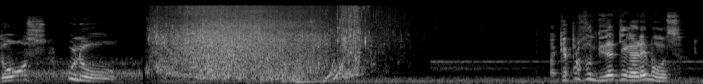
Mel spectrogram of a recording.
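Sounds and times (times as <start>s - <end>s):
speech: 0.0s - 1.7s, 2.9s - 3.8s, 5.5s - 6.9s
rush of churning water from submarine diving beneath a calm sea: 1.5s - 3.9s.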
